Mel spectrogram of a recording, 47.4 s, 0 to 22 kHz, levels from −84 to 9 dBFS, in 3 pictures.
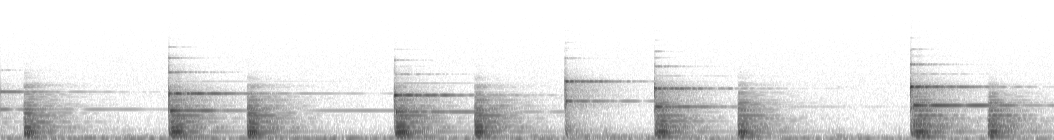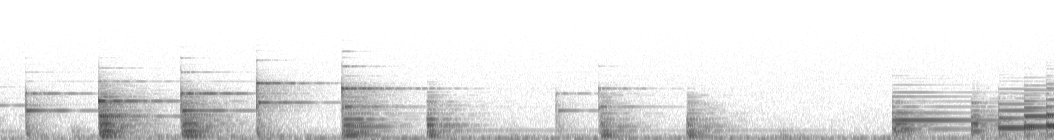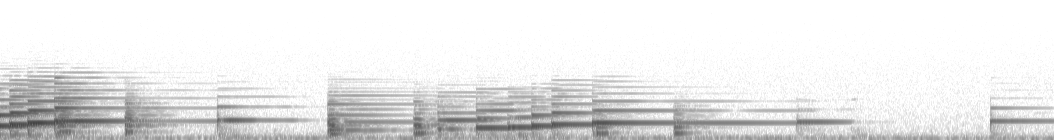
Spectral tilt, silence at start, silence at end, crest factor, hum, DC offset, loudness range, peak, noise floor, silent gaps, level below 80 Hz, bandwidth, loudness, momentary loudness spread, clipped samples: -8.5 dB/octave; 0 s; 0 s; 24 dB; none; under 0.1%; 17 LU; -6 dBFS; -55 dBFS; none; -46 dBFS; 18 kHz; -28 LUFS; 25 LU; under 0.1%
